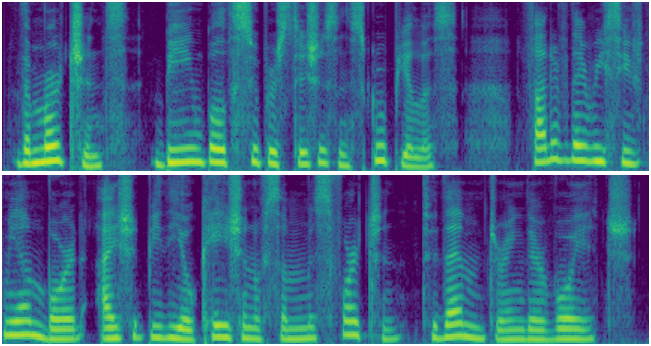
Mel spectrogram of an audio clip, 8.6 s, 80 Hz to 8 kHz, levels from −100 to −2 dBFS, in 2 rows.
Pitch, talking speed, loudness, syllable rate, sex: 205 Hz, 190 wpm, -19 LUFS, 5.5 syllables/s, female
